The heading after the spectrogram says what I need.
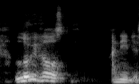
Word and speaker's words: Louisville: got Georgia taking on Louisville or Louisville as the locals will call it Louisville I need to say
